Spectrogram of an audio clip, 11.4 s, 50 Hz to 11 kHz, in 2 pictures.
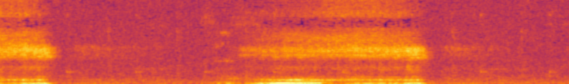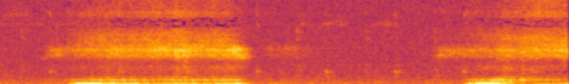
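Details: Slow, rattling snores on each breath, about 16 a minute, with quiet pauses between, during sleep. Snoring.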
